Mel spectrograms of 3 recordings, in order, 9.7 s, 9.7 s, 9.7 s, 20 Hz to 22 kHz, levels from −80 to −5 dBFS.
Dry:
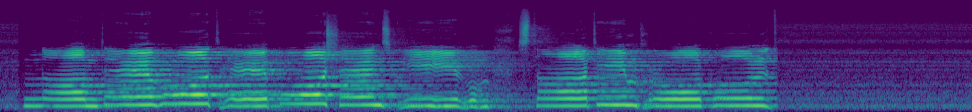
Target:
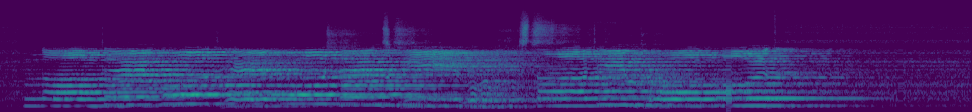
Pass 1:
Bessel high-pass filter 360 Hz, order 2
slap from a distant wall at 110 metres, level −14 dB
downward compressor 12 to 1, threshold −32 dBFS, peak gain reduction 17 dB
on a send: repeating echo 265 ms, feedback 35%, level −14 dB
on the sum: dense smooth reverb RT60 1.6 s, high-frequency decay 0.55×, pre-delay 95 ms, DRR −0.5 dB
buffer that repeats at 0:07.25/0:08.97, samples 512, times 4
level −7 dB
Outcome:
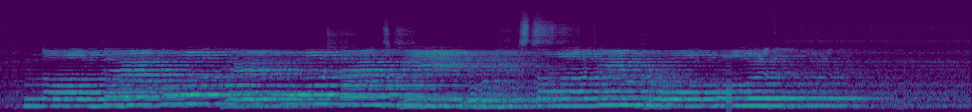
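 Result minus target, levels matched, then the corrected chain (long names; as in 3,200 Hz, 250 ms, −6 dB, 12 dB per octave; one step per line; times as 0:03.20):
500 Hz band +4.5 dB
Bessel high-pass filter 1,200 Hz, order 2
slap from a distant wall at 110 metres, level −14 dB
downward compressor 12 to 1, threshold −32 dBFS, peak gain reduction 13.5 dB
on a send: repeating echo 265 ms, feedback 35%, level −14 dB
on the sum: dense smooth reverb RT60 1.6 s, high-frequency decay 0.55×, pre-delay 95 ms, DRR −0.5 dB
buffer that repeats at 0:07.25/0:08.97, samples 512, times 4
level −7 dB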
